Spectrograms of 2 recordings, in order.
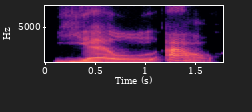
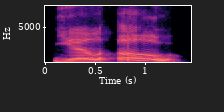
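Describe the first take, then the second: First: The last vowel sounds like 'ow' in out. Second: The last vowel sounds like 'oh' in goal. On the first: The speaker calls it wrong. "is it making the O sound or is it making the ow sound?" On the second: The speaker calls it right. "Oh, it's yellow"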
